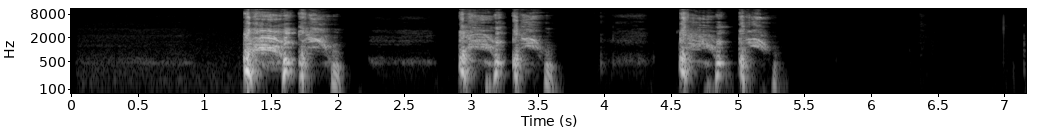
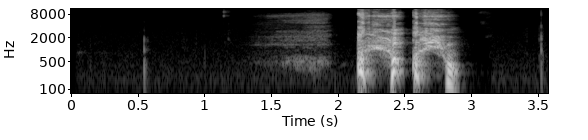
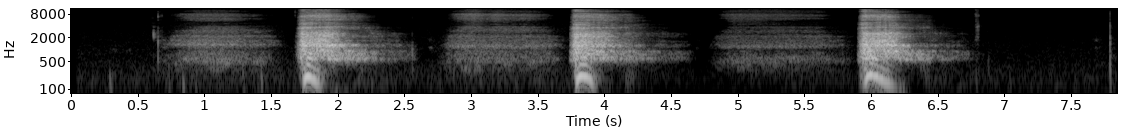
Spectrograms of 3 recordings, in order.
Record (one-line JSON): {"three_cough_length": "7.2 s", "three_cough_amplitude": 32767, "three_cough_signal_mean_std_ratio": 0.32, "cough_length": "3.6 s", "cough_amplitude": 32768, "cough_signal_mean_std_ratio": 0.32, "exhalation_length": "7.9 s", "exhalation_amplitude": 31891, "exhalation_signal_mean_std_ratio": 0.33, "survey_phase": "beta (2021-08-13 to 2022-03-07)", "age": "45-64", "gender": "Male", "wearing_mask": "No", "symptom_cough_any": true, "symptom_runny_or_blocked_nose": true, "symptom_sore_throat": true, "symptom_headache": true, "smoker_status": "Never smoked", "respiratory_condition_asthma": false, "respiratory_condition_other": false, "recruitment_source": "Test and Trace", "submission_delay": "1 day", "covid_test_result": "Positive", "covid_test_method": "RT-qPCR", "covid_ct_value": 21.1, "covid_ct_gene": "ORF1ab gene", "covid_ct_mean": 21.7, "covid_viral_load": "78000 copies/ml", "covid_viral_load_category": "Low viral load (10K-1M copies/ml)"}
